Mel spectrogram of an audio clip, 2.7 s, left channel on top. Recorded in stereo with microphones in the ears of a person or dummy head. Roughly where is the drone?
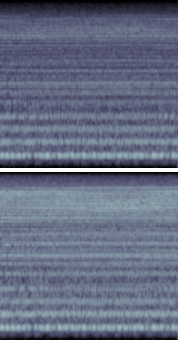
Right.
